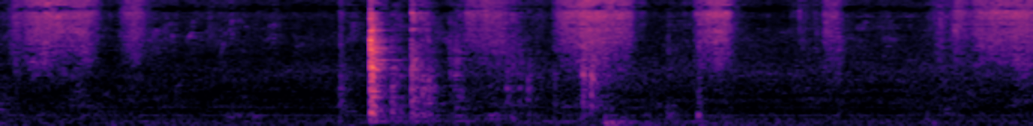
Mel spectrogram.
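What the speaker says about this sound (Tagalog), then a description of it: "Ito, kawali natin. Lalagyan natin ng mantika to." A frying pan is handled in a kitchen before cooking oil goes in. There is one clear metallic clank, then softer scrapes and knocks, fairly close and with no speech over them.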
